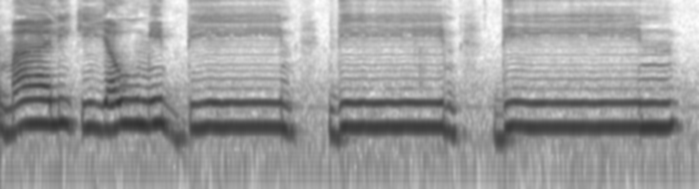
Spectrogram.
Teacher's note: نون پہ جائیں گے، وہاں ٹکیں گے اور نون کی آواز چلے گی 1 کاؤنٹ کے لیے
